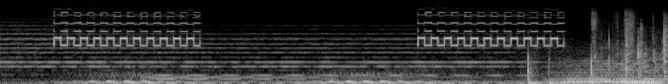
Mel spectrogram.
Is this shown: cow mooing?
no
